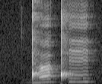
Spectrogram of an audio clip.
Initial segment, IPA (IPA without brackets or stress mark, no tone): ɡ͡ǃ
